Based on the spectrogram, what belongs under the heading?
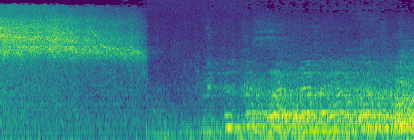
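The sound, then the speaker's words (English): During a sermon, a preacher imitates a snake with a sharp, drawn-out hiss lasting about a second, then the audience breaks into soft murmuring and light laughter. “Because that's how a snake would talk.”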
